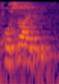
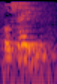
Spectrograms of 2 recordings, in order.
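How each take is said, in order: First: The middle vowel sounds like 'eye'. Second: The middle vowel sounds like 'ay'. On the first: The speaker calls it wrong. "that's the way it's pronounced today. And I just don't think that's correct" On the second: The speaker calls it right. "It's a long A"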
